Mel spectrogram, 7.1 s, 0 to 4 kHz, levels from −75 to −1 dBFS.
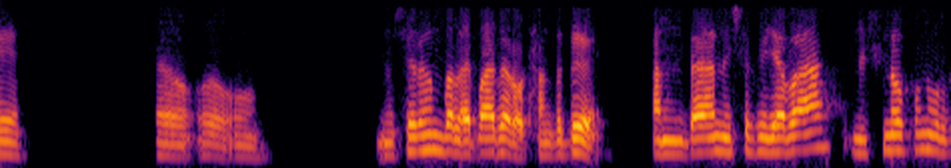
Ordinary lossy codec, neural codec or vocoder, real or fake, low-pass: Opus, 32 kbps; vocoder, 44.1 kHz, 80 mel bands, Vocos; fake; 3.6 kHz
